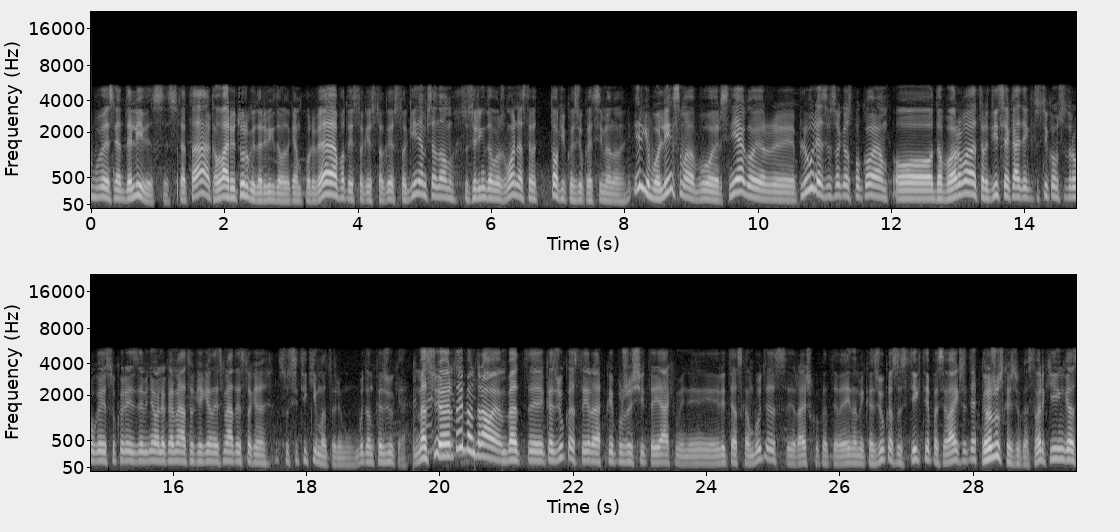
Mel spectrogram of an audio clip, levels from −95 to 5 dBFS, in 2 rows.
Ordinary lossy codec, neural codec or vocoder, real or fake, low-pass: AAC, 48 kbps; none; real; 5.4 kHz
